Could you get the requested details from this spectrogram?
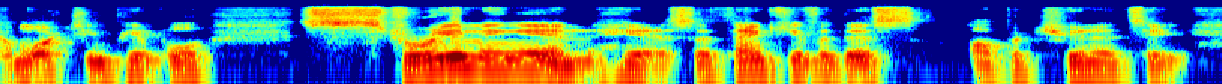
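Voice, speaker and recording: With a British accent, a man talks at medium pitch with ordinary pitch variation. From London, England. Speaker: history professor and author. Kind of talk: lecture. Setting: Zoom webinar from office. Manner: halting, many fillers.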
